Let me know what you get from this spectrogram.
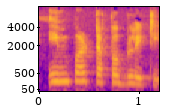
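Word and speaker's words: imperturbability: অ্যান্ড দ্য ইম্পার্টেবিলিটি, এই উচ্চারণটা বেশ কঠিন, ঠিক আছে, ইম্পার্টেবিলিটি এরকম উচ্চারণ হয়, অফ দ্য অ্যাকিউরেট ক্যালকুলেশন, ঠিক আছে।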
